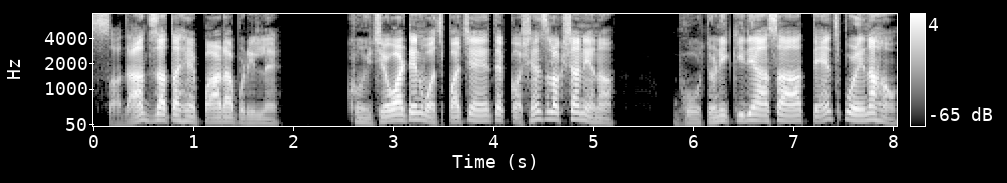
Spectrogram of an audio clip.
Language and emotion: Goan Konkani, disgusted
